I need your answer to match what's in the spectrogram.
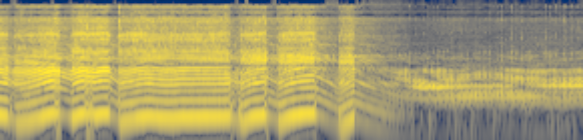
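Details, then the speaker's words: Old spare chainsaw with a homemade header-pipe can muffler: revs surge and dip erratically while bucking a big log, then fall to a ragged idle; owner suspects an air leak. "You hear that saw's acting right up. E, it's got an air leak somewhere."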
